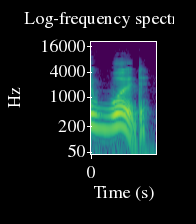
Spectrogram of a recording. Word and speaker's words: would: is a silent letter it is a scent we don't say whould we say would we're gonna think bold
